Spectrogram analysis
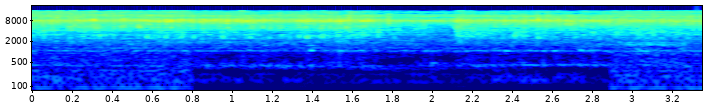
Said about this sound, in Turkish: Neyse hadi ben de hızlıca bir duş alıp geliyorum hemen.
